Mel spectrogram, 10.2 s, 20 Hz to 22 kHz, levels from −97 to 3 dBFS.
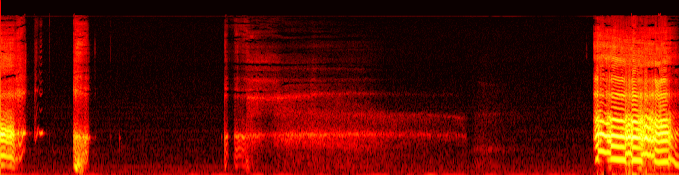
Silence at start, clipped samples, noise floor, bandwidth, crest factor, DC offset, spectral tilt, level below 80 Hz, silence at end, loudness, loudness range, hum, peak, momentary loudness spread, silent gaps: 0 s; under 0.1%; -70 dBFS; 16 kHz; 18 dB; under 0.1%; -2.5 dB/octave; -60 dBFS; 0 s; -12 LUFS; 24 LU; none; -2 dBFS; 24 LU; none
